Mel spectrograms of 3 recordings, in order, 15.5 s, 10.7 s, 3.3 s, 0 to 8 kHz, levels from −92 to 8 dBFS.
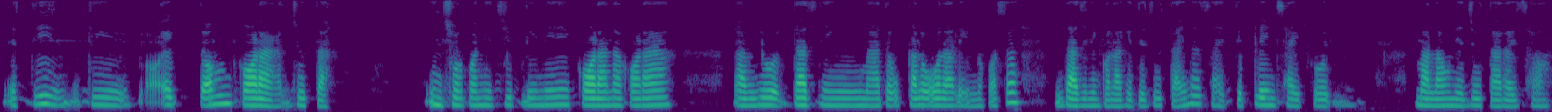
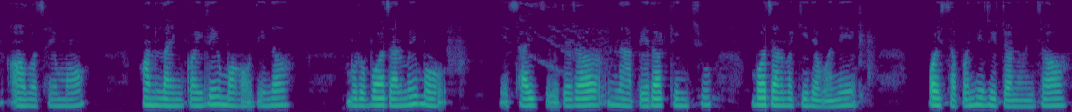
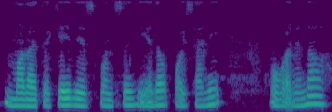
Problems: none marked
